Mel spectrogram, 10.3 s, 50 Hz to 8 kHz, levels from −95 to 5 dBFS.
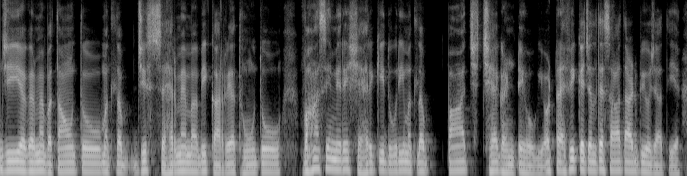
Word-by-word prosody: जी, 115 Hz, +3 st, +4 dB
अगर 110 Hz, 0 st, +4 dB
मैं 110 Hz, 0 st, +3 dB
बताऊँ 100 Hz, +1 st, 0 dB
तो 105 Hz, -, +2 dB, 0.2 s
मतलब 95 Hz, -2 st, -2 dB, 0.2 s
जिस 115 Hz, 0 st, +1 dB
शहर 95 Hz, 0 st, +1 dB
में 105 Hz, +1 st, +3 dB
मैं 105 Hz, -1 st, +2 dB
अभी 105 Hz, +2 st, +1 dB
कार्यत 90 Hz, +1 st, 0 dB
हूँ, 90 Hz, +1 st, -1 dB
तो 100 Hz, 0 st, -1 dB, 0.3 s
वहाँ 110 Hz, +6 st, +2 dB
से 135 Hz, -, +2 dB
मेरे 120 Hz, -1 st, +2 dB
शहर 95 Hz, +2 st, -1 dB
की 110 Hz, +2 st, -2 dB
दूरी 105 Hz, +2 st, 0 dB
मतलब 105 Hz, -2 st, -2 dB, 0.2 s
5-6 110 Hz, 0 st, 0 dB
घंटे 95 Hz, -1 st, -1 dB
होगी 85 Hz, -2 st, -3 dB
और 105 Hz, -, +1 dB
ट्रैफिक 115 Hz, +4 st, +1 dB
के 120 Hz, -, +5 dB
चलते 115 Hz, +1 st, +2 dB
7-8 110 Hz, -1 st, +1 dB
भी 105 Hz, -, -2 dB
हो 100 Hz, -2 st, +1 dB
जाती 85 Hz, -1 st, -5 dB
है। 85 Hz, -, -4 dB
105 Hz, 190 wpm, -23 LUFS, 95-110 Hz, 0.3 s, के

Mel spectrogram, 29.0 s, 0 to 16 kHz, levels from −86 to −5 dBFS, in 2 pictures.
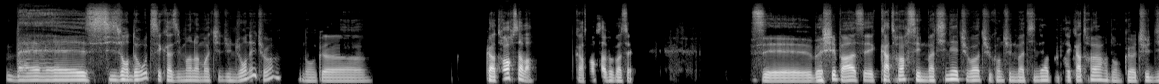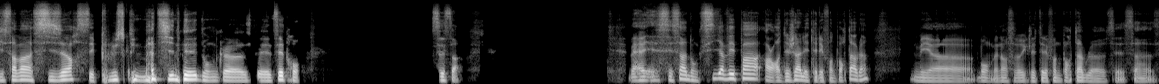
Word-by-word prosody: Beh, 125 Hz, +1 st, +1 dB
6 125 Hz, +4 st, -1 dB
heures 135 Hz, -1 st, +4 dB
de 130 Hz, -, -2 dB
route, 170 Hz, +7 st, -1 dB
c'est 130 Hz, -, -3 dB
quasiment 115 Hz, -1 st, -2 dB
la 115 Hz, -1 st, -1 dB
moitié 115 Hz, +1 st, -6 dB
d'une 110 Hz, -1 st, -9 dB
journée, 210 Hz, -, -2 dB
tu -, -, -8 dB
vois, 190 Hz, -, -4 dB, 0.3 s
donc 105 Hz, -1 st, -8 dB
heu 100 Hz, -1 st, -2 dB, 1.5 s
4 -, -, +5 dB
heures, -, -, +8 dB
ça -, -, +5 dB
va, -, -, -1 dB, 0.5 s
4 -, -, -5 dB
heures, 110 Hz, -, -2 dB
ça -, -, +1 dB
peut 110 Hz, -, -3 dB
passer. 105 Hz, -2 st, -2 dB, 1.5 s
C'est 95 Hz, -1 st, +1 dB
bah, 110 Hz, +3 st, +2 dB
je -, -, +2 dB
sais 150 Hz, -, +3 dB
pas, 120 Hz, -2 st, +6 dB
c'est 115 Hz, -1 st, -2 dB
4 110 Hz, -, +2 dB
heures, 140 Hz, +1 st, +4 dB
c'est 125 Hz, -, +1 dB
une 115 Hz, -, -3 dB
matinée, 145 Hz, +6 st, +1 dB
tu 135 Hz, -4 st, -7 dB
vois? 120 Hz, +1 st, +2 dB
Tu 110 Hz, -, -8 dB
comptes 110 Hz, +2 st, -7 dB
une 110 Hz, -, -4 dB
matinée 110 Hz, +2 st, -3 dB
à -, -, 0 dB
peu 105 Hz, -1 st, -17 dB
près 110 Hz, +2 st, -6 dB
4 110 Hz, +4 st, 0 dB
heures, 130 Hz, -3 st, +1 dB
donc 100 Hz, -1 st, -7 dB
heu, 100 Hz, -1 st, 0 dB
tu 110 Hz, +3 st, -4 dB
te -, -, -10 dB
dis: 110 Hz, +1 st, -5 dB
«Ça 125 Hz, +3 st, +2 dB
va», 130 Hz, -1 st, +4 dB
6 115 Hz, +2 st, +2 dB
heures, 140 Hz, +3 st, +4 dB
c'est 110 Hz, -, -2 dB
plus 125 Hz, +6 st, -1 dB
qu'une 130 Hz, -3 st, 0 dB
matinée, 140 Hz, +1 st, +7 dB
donc 110 Hz, -5 st, -4 dB
heu, 105 Hz, -2 st, +3 dB
c'est 105 Hz, -2 st, 0 dB
c'est 135 Hz, +4 st, +8 dB
trop. -, -, -2 dB, 1.7 s
C'est -, -, -2 dB
ça. -, -, -6 dB, 2.1 s
Beh, 115 Hz, +2 st, -2 dB
et -, -, -7 dB
c'est 120 Hz, +1 st, -5 dB
ça, 150 Hz, +7 st, +1 dB
donc, 115 Hz, -4 st, -6 dB
s'il 170 Hz, -, -4 dB
y -, -, +3 dB
avait 170 Hz, 0 st, +3 dB
pas 165 Hz, 0 st, +2 dB
alors 105 Hz, -1 st, -1 dB
déjà, 120 Hz, +3 st, -1 dB
les 110 Hz, -4 st, -3 dB
téléphones 100 Hz, -2 st, -7 dB
portables, 135 Hz, -, -3 dB
hein, 155 Hz, +5 st, -7 dB, 0.5 s
mais 100 Hz, -3 st, -8 dB
heu, 90 Hz, -2 st, -7 dB, 0.2 s
bon, 100 Hz, 0 st, -8 dB
maintenant, 95 Hz, +2 st, -9 dB
c'est 95 Hz, -, -15 dB
vrai 95 Hz, 0 st, -8 dB
que 95 Hz, -, -21 dB
les 100 Hz, -, -6 dB
téléphones 95 Hz, 0 st, -6 dB
portables, 100 Hz, 0 st, -5 dB
heu, 85 Hz, -1 st, -9 dB
c'est -, -, -12 dB
ça 90 Hz, 0 st, -10 dB
110 Hz, 195 wpm, -24 LUFS, 100-130 Hz, 2.1 s, heures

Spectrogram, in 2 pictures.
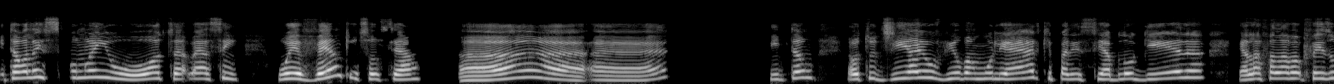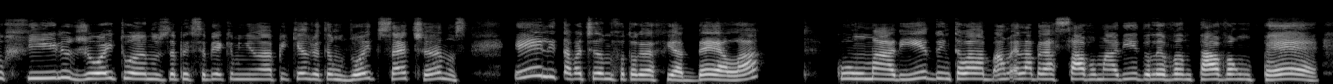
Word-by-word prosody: Então 285 Hz, +5 st, +2 dB
ela 325 Hz, +2 st, +2 dB
expõe 315 Hz, +1 st, -2 dB
o 275 Hz, -, -1 dB
outro, 250 Hz, +3 st, +3 dB
é 240 Hz, -, -2 dB
é 265 Hz, -, 0 dB
assim, 255 Hz, 0 st, -4 dB, 0.4 s
o 250 Hz, +3 st, +5 dB
evento 265 Hz, -, +5 dB
social. 230 Hz, -1 st, +2 dB, 0.5 s
Hã. 225 Hz, -, +3 dB
É. 200 Hz, +6 st, -3 dB, 1.0 s
Então, 290 Hz, +8 st, -3 dB, 0.3 s
outro 240 Hz, +4 st, +1 dB
dia, 260 Hz, +7 st, 0 dB
eu 310 Hz, -1 st, -1 dB
vi 255 Hz, +2 st, -4 dB
uma 270 Hz, -1 st, -1 dB
mulher 265 Hz, +3 st, 0 dB
que 285 Hz, -2 st, -10 dB
parecia 240 Hz, -1 st, -2 dB
blogueira, 260 Hz, +7 st, 0 dB, 0.3 s
ela 235 Hz, +5 st, 0 dB
falava 275 Hz, +1 st, +1 dB
fez 270 Hz, -1 st, -3 dB
o 285 Hz, -, -3 dB
filho 290 Hz, +3 st, -2 dB
de 230 Hz, +3 st, -4 dB
8 265 Hz, +1 st, +2 dB
anos, 245 Hz, -4 st, 0 dB
já 240 Hz, +2 st, -1 dB
percebia 235 Hz, 0 st, -5 dB
que 250 Hz, -, -13 dB
o -, -, -8 dB
menino 235 Hz, 0 st, -6 dB
era 235 Hz, 0 st, -3 dB
pequeno, 255 Hz, +3 st, -5 dB
devia 235 Hz, -2 st, -3 dB
ter 240 Hz, +1 st, -2 dB
uns 215 Hz, -3 st, -5 dB
8, 250 Hz, +3 st, +1 dB
7 255 Hz, -2 st, -2 dB
anos, 240 Hz, -5 st, -5 dB, 0.5 s
ele 360 Hz, +4 st, 0 dB
estava 260 Hz, -5 st, -3 dB
tirando 255 Hz, -1 st, -2 dB
fotografia 225 Hz, -3 st, 0 dB
dela 220 Hz, -, +3 dB, 0.8 s
com 265 Hz, 0 st, -3 dB
o -, -, -2 dB
marido. 250 Hz, +3 st, 0 dB
Então 260 Hz, 0 st, +1 dB
ela 260 Hz, 0 st, +2 dB
a 235 Hz, +3 st, -2 dB
mu -, -, -7 dB
ela 260 Hz, 0 st, -1 dB
abraçava 245 Hz, -1 st, +1 dB
o -, -, -5 dB
marido 235 Hz, +1 st, -3 dB
levantava 235 Hz, 0 st, +2 dB
um 235 Hz, -1 st, -5 dB
pé, 220 Hz, -3 st, +2 dB
245 Hz, 140 wpm, -19 LUFS, 230-275 Hz, 1.0 s, o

